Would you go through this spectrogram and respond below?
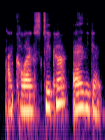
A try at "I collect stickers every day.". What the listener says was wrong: Stickers. The S is very important, okay? You have to say it. I know in Vietnam you don't say the S, but in English you have to, okay? I collect stickers every day.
